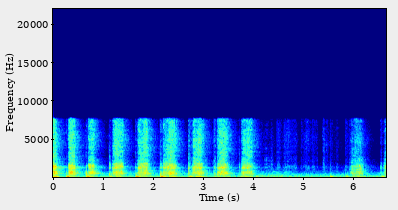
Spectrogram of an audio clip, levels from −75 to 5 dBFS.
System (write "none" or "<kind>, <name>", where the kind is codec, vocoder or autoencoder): none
